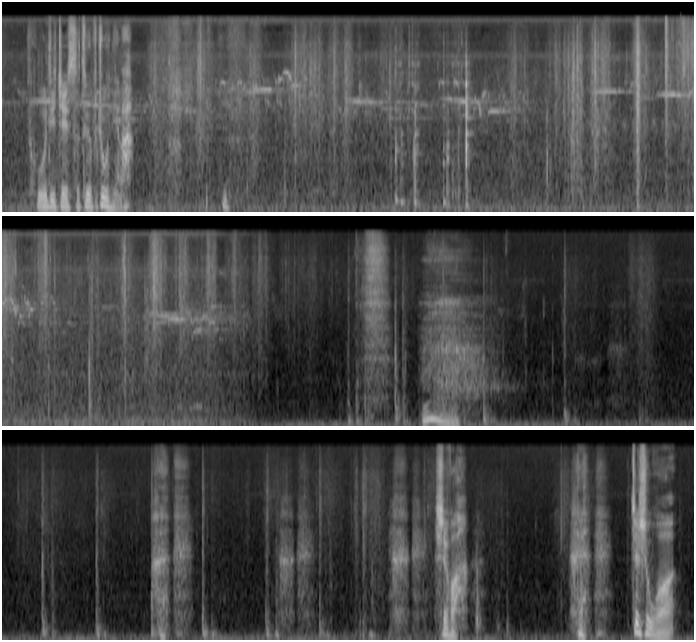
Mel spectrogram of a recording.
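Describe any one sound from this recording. A young man speaks earnestly, close by.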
